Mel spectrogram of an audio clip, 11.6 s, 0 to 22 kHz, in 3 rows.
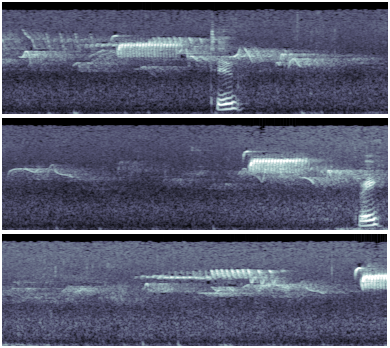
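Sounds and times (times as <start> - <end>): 
orange-crowned warbler singing: 0.0 - 11.5
steady hiss of outdoor noise: 0.0 - 11.5
speech: 2.2 - 2.6, 7.4 - 7.8.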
